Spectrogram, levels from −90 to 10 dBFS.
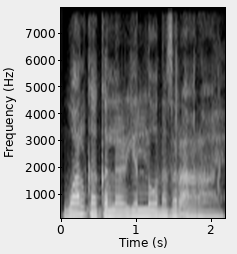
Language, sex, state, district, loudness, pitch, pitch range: Hindi, female, Arunachal Pradesh, Papum Pare, -12 LUFS, 205 Hz, 195-215 Hz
